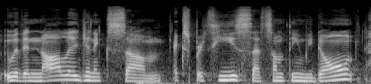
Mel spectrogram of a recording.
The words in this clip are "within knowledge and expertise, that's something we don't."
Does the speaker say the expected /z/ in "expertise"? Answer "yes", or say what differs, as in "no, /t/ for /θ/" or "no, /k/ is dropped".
yes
